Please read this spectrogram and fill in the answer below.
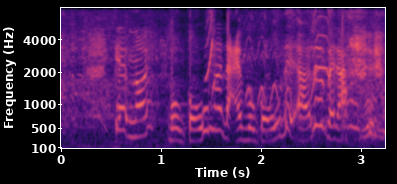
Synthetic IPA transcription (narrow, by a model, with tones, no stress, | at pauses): kaː˨˦ʔɛ˧mnɔ˨˦jvo˨˩kʊ̰˧˩˥nɔ˨˦ɗa̰ː˧˨jvo˨˩kṵ˧˩˥ɗi˨˧˩ʔəː˧˩lə˨˦ve˨˩ɗa˨˩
